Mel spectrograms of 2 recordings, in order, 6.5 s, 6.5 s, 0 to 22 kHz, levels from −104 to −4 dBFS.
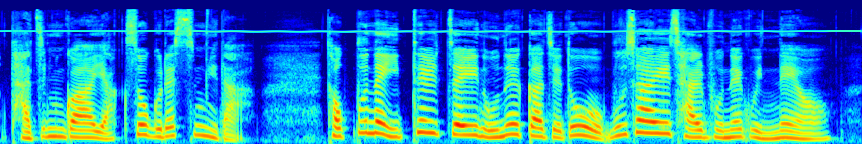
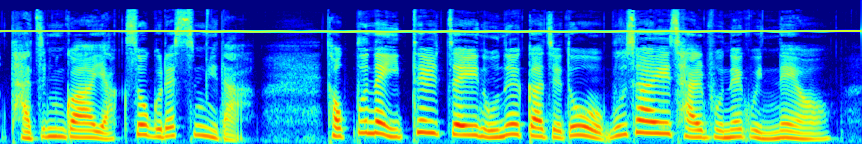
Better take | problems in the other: first | high-pitched whine; loud; throughout; 9 kHz, 9 dB below the speech; faint in the first

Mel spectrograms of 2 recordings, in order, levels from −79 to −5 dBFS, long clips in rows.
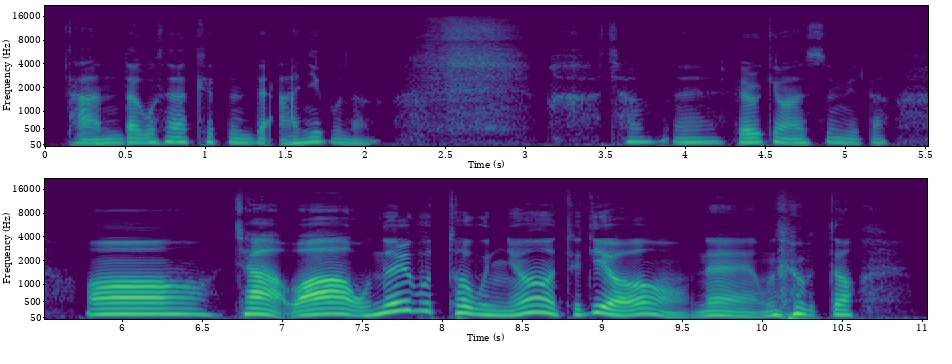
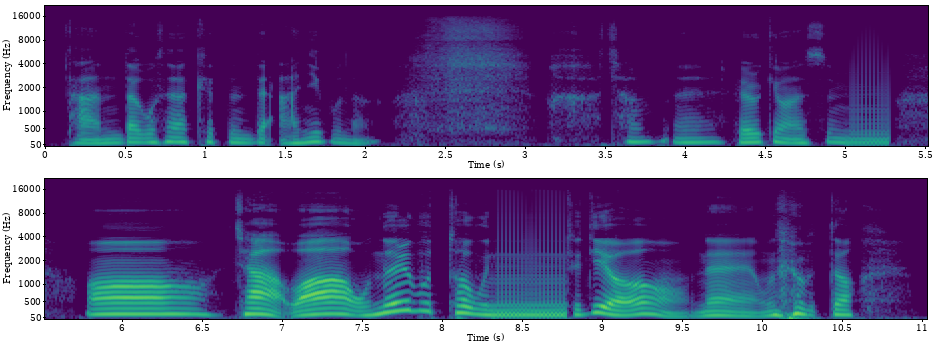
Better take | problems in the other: first | audio freezing; at 5 s and at 8.5 s

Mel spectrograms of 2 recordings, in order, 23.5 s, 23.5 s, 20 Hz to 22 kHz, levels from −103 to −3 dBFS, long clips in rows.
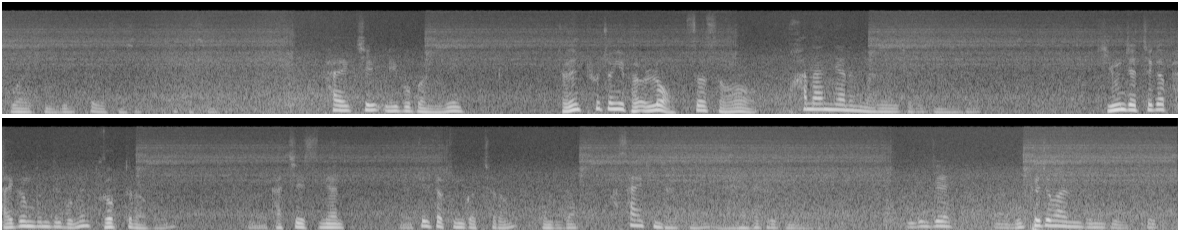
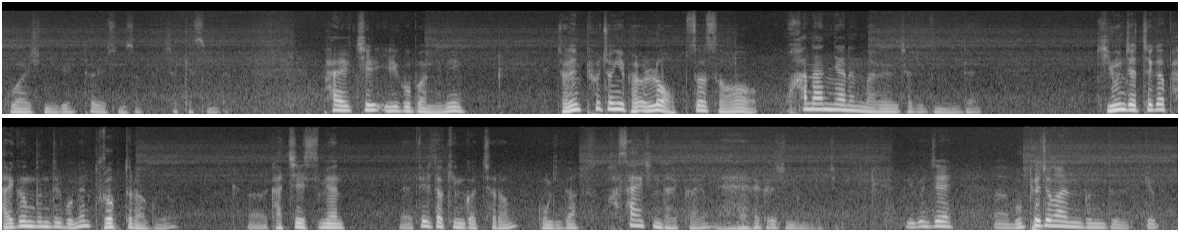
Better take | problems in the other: second | hiss; loud; throughout; 8 dB below the speech; faint in the second

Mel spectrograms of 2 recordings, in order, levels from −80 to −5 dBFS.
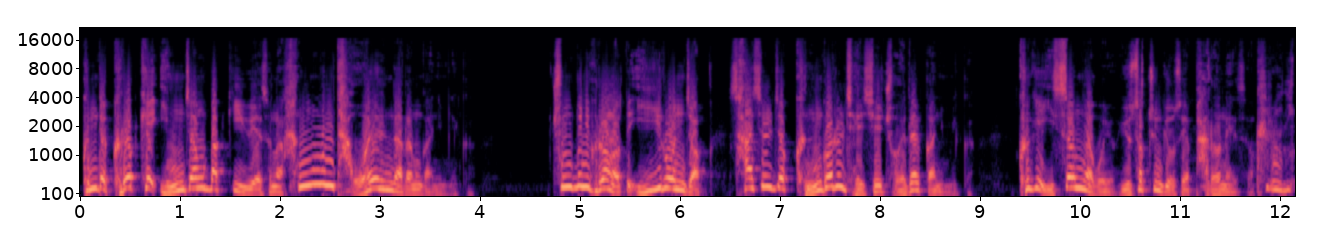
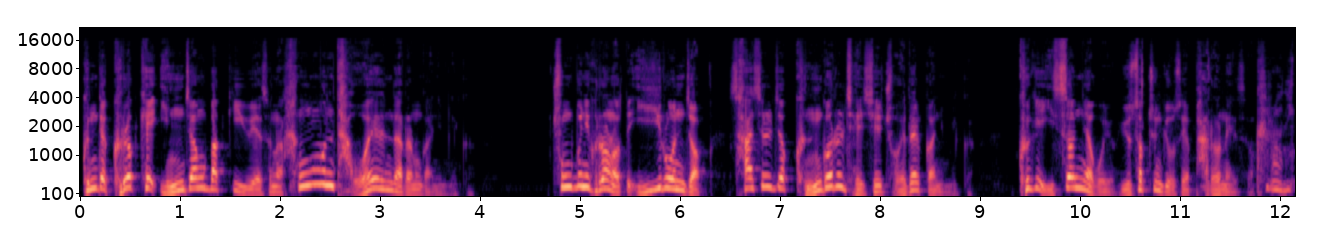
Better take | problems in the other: second | distortion; heavy; 8 dB below the speech

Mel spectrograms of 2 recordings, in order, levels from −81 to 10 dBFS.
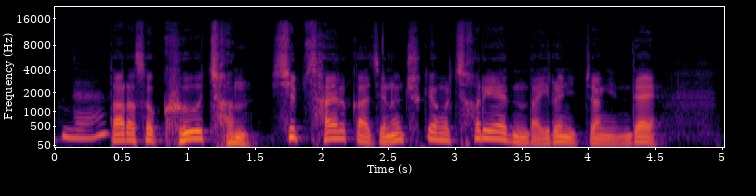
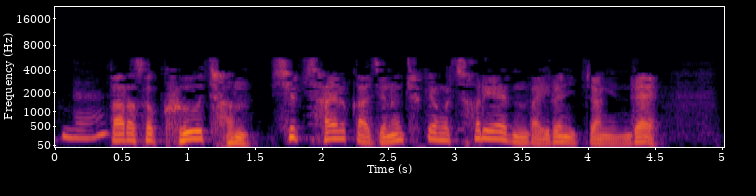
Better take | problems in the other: first | garbled, watery; badly; nothing above 5.5 kHz

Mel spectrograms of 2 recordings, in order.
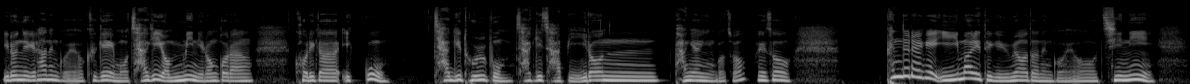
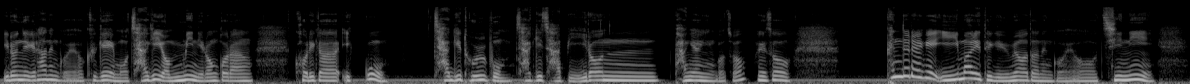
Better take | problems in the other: first | low rumble; faint; throughout; 25 dB below the speech

